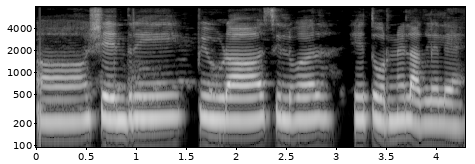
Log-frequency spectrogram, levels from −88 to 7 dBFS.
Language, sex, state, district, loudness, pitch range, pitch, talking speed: Marathi, female, Maharashtra, Nagpur, -17 LUFS, 215-235 Hz, 230 Hz, 110 wpm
